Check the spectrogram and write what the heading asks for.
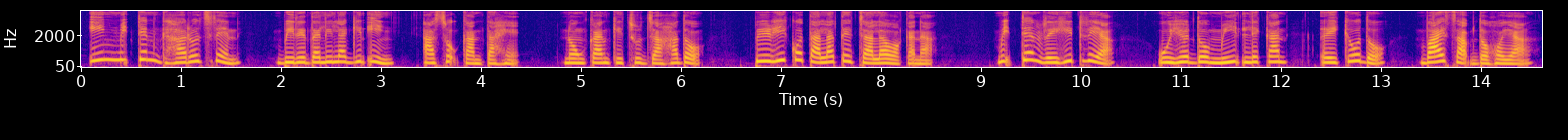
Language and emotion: Santali, sad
